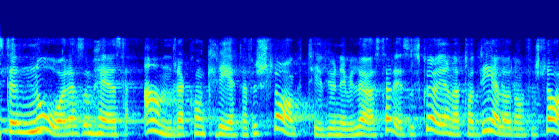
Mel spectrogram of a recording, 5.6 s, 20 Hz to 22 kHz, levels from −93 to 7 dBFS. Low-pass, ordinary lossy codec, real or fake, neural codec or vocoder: 7.2 kHz; Opus, 32 kbps; real; none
